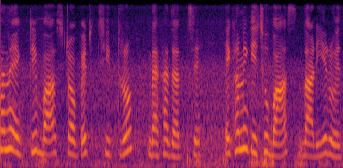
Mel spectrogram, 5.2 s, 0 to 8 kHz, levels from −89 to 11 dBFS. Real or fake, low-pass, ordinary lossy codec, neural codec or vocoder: real; 7.2 kHz; none; none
